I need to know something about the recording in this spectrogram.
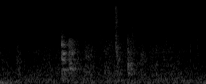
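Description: Near-quiet room tone with two or three faint, short ticks or taps around the middle.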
